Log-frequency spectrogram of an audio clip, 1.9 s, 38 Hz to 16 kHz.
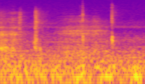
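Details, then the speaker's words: Flood-damaged 2014 Maserati Ghibli after corrosion cleanup and rear fuse box rewiring, battery just connected and no spark plugs fitted: faint irregular sharp clicks over a quiet hum; relays clicking in the body control module. "I hear some clicking going on can you hear it you H the battery up yeah there's been some clicking from the BCM"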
